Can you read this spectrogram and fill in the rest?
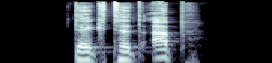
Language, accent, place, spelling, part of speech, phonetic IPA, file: German, Germany, Berlin, decktet ab, verb, [ˌdɛktət ˈap], De-decktet ab.ogg
- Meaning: inflection of abdecken: 1. second-person plural preterite 2. second-person plural subjunctive II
